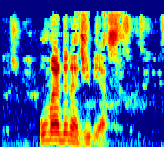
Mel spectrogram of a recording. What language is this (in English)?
Persian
